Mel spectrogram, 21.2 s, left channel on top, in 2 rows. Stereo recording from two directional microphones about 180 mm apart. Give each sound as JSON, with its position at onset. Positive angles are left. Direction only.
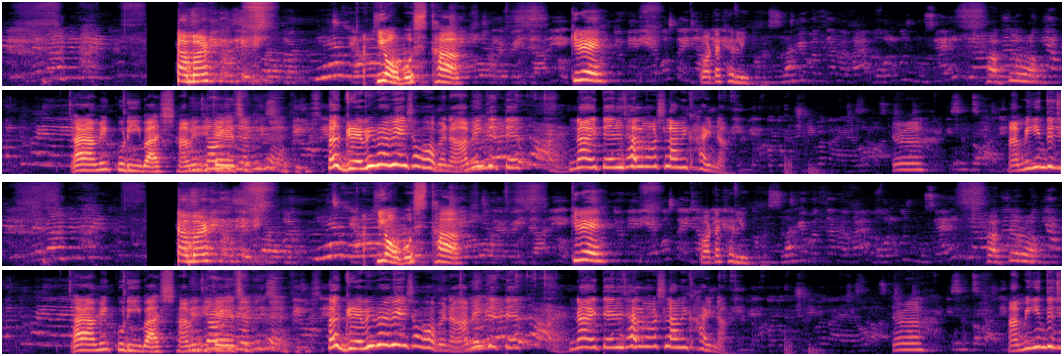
{"t": 0.0, "sound": "chuckle", "side_deg": 0}
{"t": 1.7, "sound": "a woman's voice", "side_deg": 15}
{"t": 3.7, "sound": "a woman's voice", "side_deg": 10}
{"t": 5.6, "sound": "a woman's voice", "side_deg": -5}
{"t": 11.3, "sound": "a woman's voice", "side_deg": -5}
{"t": 19.5, "sound": "speech", "side_deg": -30}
